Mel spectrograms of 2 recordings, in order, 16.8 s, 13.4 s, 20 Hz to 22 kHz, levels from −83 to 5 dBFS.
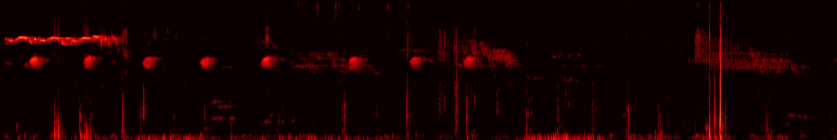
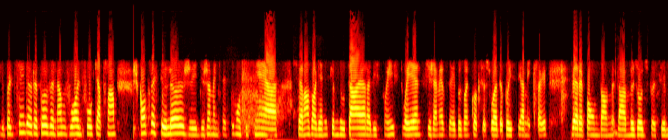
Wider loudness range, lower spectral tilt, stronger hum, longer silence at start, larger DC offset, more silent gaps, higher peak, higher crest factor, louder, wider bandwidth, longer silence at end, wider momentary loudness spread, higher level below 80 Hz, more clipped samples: first, 23 LU vs 2 LU; second, 0 dB/octave vs -5.5 dB/octave; neither; about the same, 0.1 s vs 0 s; neither; neither; second, -10 dBFS vs 0 dBFS; first, 34 dB vs 14 dB; second, -36 LUFS vs -14 LUFS; first, over 20 kHz vs 14 kHz; first, 1 s vs 0 s; first, 27 LU vs 10 LU; second, -68 dBFS vs -56 dBFS; neither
